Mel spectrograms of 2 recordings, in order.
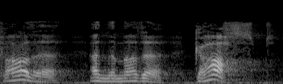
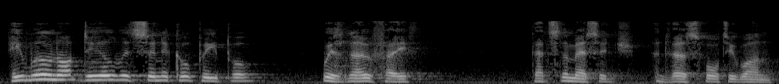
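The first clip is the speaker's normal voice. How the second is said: normal talking voice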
